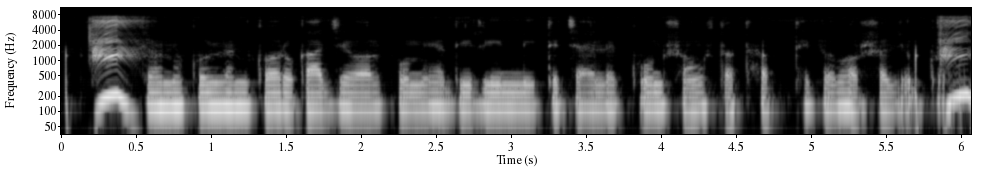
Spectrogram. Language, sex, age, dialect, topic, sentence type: Bengali, male, 25-30, Northern/Varendri, banking, question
